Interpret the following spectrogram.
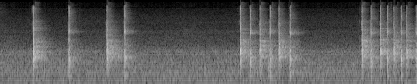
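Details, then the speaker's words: Arctic Cat ATV, first start attempt after a frame swap, fresh oil, fuel pump heard priming, in neutral: sharp dry clicks in bursts of two to six, no cranking or firing; clicking, no start, cause not yet found. "we got nothing what are we missing well we're gonna do a little dag on this and see if we can't figure this out"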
